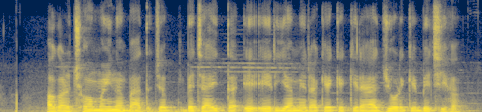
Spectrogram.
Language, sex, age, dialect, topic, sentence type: Bhojpuri, male, <18, Southern / Standard, banking, statement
